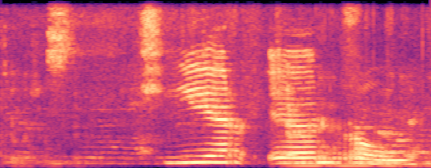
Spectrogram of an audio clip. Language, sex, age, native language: Icelandic, other, 10, Icelandic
